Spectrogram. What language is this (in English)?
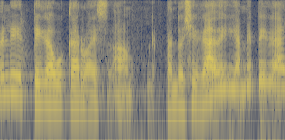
Portuguese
